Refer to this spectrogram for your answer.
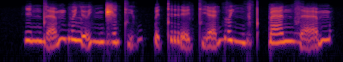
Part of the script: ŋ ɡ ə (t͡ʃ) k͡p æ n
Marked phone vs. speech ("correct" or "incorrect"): incorrect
